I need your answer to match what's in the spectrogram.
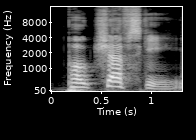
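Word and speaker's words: Pokusevski: Yeah, it's Alex Alexi Poke Pochevsky. Yeah, that's how you say it. Pochevsky.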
